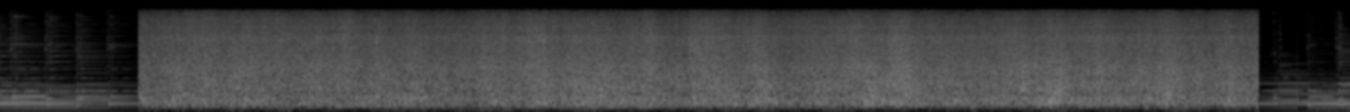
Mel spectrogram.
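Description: Plucked-string music is cut off about a second in by a loud, steady rush of churning, foaming water in a small warm pool, which stops abruptly near the end as the music comes back.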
